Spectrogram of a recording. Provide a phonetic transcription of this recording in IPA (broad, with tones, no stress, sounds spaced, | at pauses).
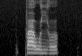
p ɐ˧ w j ʊ˨˥ k̚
